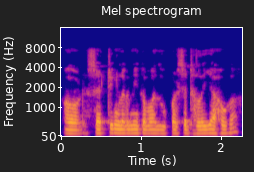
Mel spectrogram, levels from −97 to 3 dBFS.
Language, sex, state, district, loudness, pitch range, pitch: Hindi, male, Bihar, Samastipur, -21 LUFS, 125-130 Hz, 130 Hz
